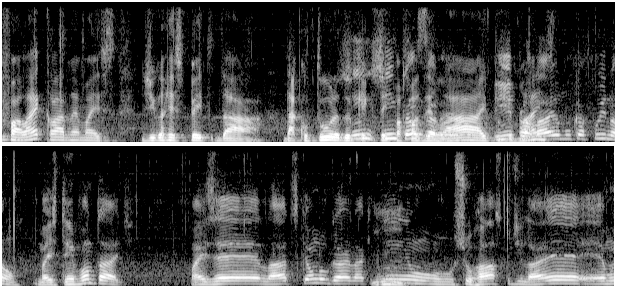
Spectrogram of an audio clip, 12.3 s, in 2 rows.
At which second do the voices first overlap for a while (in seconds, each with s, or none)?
3.4 s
